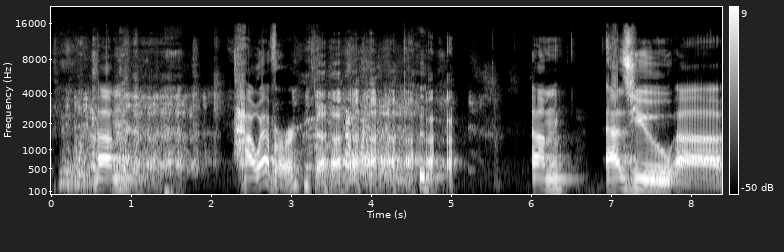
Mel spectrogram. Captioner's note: laughter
